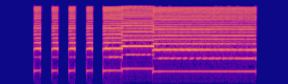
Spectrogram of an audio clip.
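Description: Harmonica playing a phrase of a song: four short, evenly spaced staccato notes, then a run of sustained, held notes, clear and close with no talk.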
